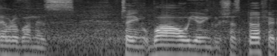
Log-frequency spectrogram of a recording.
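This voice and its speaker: With a Russian accent, a man talks at a fairly quick pace over noticeable background noise. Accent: Russian, harsh. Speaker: interviewer, marketer. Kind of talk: interview.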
